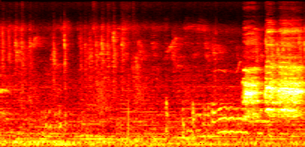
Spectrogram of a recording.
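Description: Faint low sounds for the first three seconds, then a rooster crows loudly, starting a little after three seconds in.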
